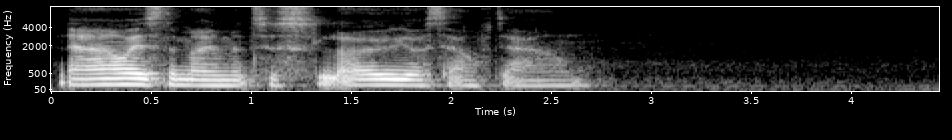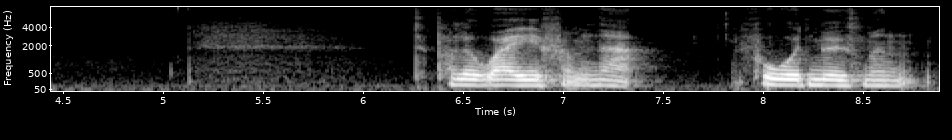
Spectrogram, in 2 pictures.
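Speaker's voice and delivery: unhurried meditation voice, leaving space to breathe; guided meditation. Acted. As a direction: lead them gently into stillness, phrase by phrase.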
